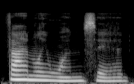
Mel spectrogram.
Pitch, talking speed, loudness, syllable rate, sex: 180 Hz, 135 wpm, -15 LUFS, 4.8 syllables/s, female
